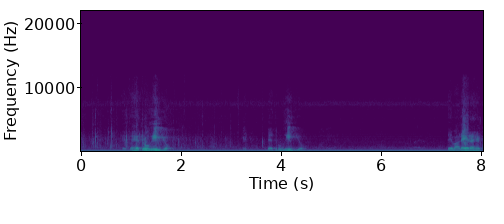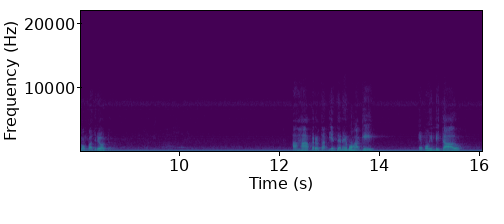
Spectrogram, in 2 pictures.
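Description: An elderly man speaks loudly into a microphone through loudspeakers in a large hall, in short bursts.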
